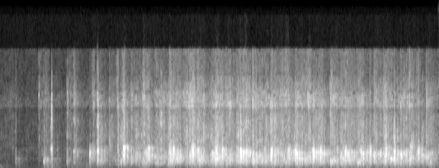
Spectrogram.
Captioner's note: audience clapping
